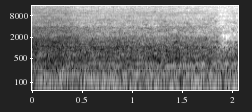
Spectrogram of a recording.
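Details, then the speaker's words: Used car with automatic transmission, cold start: idle RPM starts high and drops as the engine warms toward 80 °C, steady under loud fan and air hiss, with no knocks, ticks or roughness; normal healthy engine. "Ini kalau kita dengerin suaranya termasuk dalam kategori normal. Nggak ada suara yang aneh-aneh, kasar atau sebagainya, itu nggak ada. Ini dalam kategori yang normal."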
